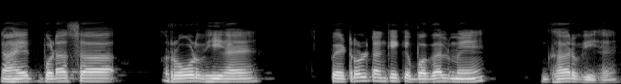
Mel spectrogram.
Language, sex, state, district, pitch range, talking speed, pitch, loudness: Hindi, male, Chhattisgarh, Balrampur, 135-150 Hz, 145 wpm, 140 Hz, -14 LUFS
